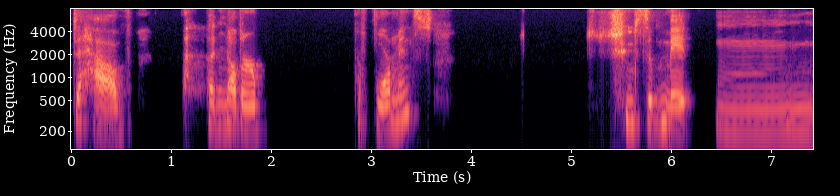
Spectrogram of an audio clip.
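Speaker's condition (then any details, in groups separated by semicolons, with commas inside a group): Stuttering; stuttering since childhood, speech therapy restarted in adulthood, fifth speech therapist; unavoidable phone talk at work, uses email for much communication; blocks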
